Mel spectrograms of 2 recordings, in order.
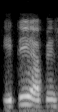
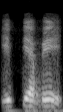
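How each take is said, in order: First: The two words are said as separate words. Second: The two words are merged into one form. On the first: "இத்தி அப்படி சொன்னாலும் தப்பு கிடையாது" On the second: "இத்தியப்பி சொன்னாலும் தப்பு கிடையாது"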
